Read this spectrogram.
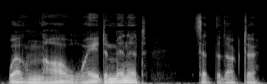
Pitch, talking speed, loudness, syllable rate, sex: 80 Hz, 155 wpm, -17 LUFS, 5.4 syllables/s, male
